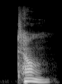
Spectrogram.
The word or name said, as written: tongue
